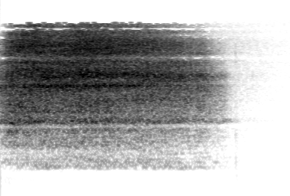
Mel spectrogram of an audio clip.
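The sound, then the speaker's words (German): Deep inhale during a relaxation breathing exercise for back pain, a loud, steady airy hiss that holds for over a second and a half, then tapers off quickly into silence. “Atme. Fünf Sekunden ein.”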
